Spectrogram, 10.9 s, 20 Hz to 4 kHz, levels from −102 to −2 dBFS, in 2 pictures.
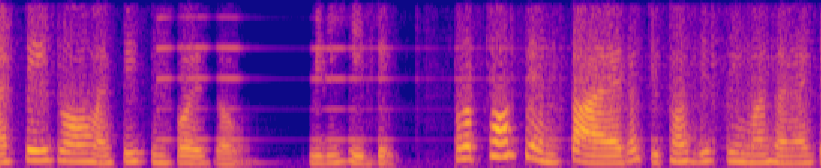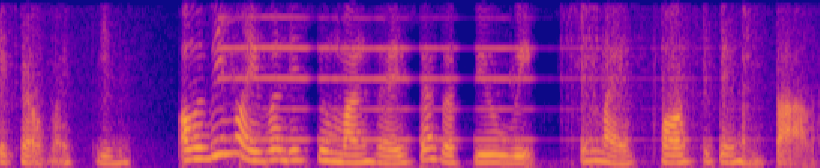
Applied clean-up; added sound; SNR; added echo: neural mask model RNNoise.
